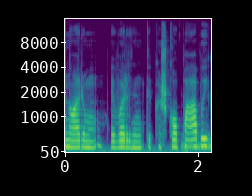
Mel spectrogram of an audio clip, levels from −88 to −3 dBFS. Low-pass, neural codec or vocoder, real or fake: 14.4 kHz; none; real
